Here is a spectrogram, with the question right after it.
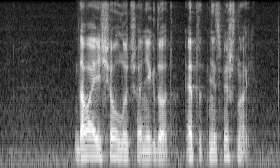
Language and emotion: Russian, positive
